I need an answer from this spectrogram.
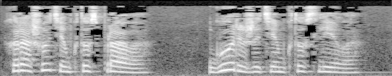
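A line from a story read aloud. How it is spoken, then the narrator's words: Sighing prince speaks. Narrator (Russian): Князь вздохнул и сказал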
